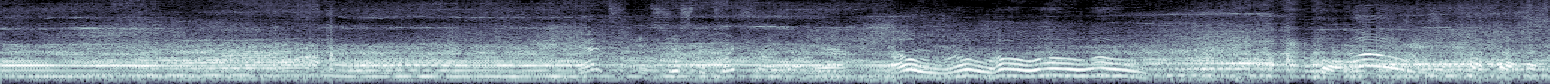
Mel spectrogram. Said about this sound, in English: Yep. Is it coming? Oh, we got cars passing. Oh, yeah. Here it comes. It's a pink engine. It's a rolling roadblock there. Yeah. During qualifying. Here it comes. Right here.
